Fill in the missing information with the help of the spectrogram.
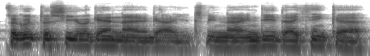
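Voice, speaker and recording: A man's voice: deep voice, steady tone, normal speed, darkish tone, soft background music. A man in his fifties with a French accent, a guest in an interview who talks with frequent hesitations and restarts. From France. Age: 50s. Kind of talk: conversational interview.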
